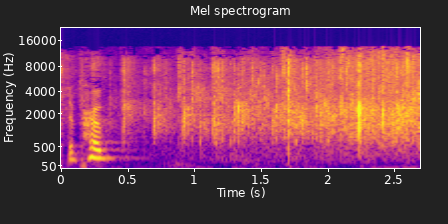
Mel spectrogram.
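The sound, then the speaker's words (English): Live audience applause at the Winspear Opera House in Dallas's AT&T Performing Arts Center, a dense patter of clapping that rises after a brief voice at the start and holds steady to the end. “We have a live audience, as you can hear, at the Winspear.”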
